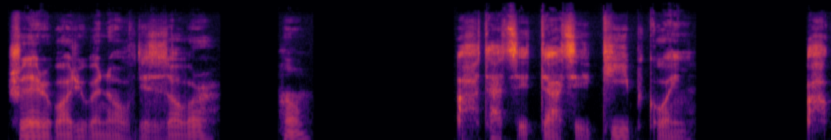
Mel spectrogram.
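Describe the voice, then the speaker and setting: A man's voice: a bass voice, a bit bright, heavily acted. A man voicing a possessive, sadistic and flirtatious vampire captor in an intimate roleplay audio drama, teasing and commanding. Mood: coaxing, dominant. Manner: teasing, commanding, theatrically smug.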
